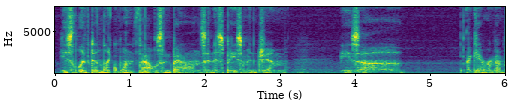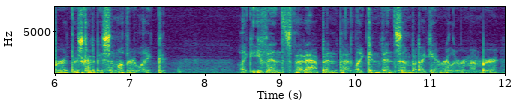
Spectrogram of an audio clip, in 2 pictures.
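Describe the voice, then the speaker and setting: Close to the mic, a man does casual ASMR, whispering breathily as he loosely retells a story, peppering it with "like" and profanity. He has a bass voice with flat delivery at a normal speed, and the audio quality is poor.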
